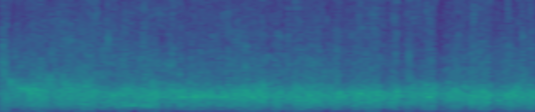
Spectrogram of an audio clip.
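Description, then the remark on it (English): A church audience at Life Center claps together after the announcement of verse-by-verse preaching through scripture, a steady, dense wash of applause, loud and sustained throughout with no voices standing out. “Oh, you're clapping now.”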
